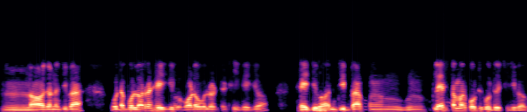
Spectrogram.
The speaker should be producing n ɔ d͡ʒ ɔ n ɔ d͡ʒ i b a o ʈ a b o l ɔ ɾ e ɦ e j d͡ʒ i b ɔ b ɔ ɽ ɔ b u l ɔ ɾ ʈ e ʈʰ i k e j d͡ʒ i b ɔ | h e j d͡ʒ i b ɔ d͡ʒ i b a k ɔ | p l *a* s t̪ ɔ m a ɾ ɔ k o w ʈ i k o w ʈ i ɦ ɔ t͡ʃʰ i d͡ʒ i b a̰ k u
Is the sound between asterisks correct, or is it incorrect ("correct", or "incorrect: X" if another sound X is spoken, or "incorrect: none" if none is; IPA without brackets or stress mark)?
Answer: incorrect: e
